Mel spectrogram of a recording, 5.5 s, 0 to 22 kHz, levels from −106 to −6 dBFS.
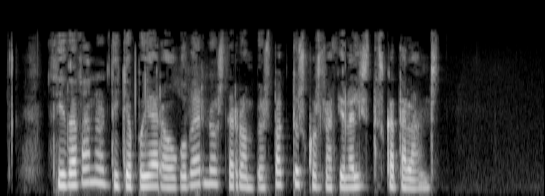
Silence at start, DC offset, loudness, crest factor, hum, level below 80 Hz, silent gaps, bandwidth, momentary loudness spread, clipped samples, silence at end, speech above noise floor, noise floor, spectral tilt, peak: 0.55 s; under 0.1%; -29 LUFS; 18 dB; none; -76 dBFS; none; 11.5 kHz; 8 LU; under 0.1%; 1.1 s; 52 dB; -80 dBFS; -5 dB/octave; -10 dBFS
